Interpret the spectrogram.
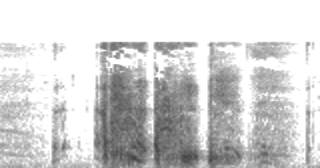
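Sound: cough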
